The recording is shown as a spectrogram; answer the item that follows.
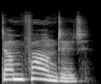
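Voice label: "dumbfounded", British English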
